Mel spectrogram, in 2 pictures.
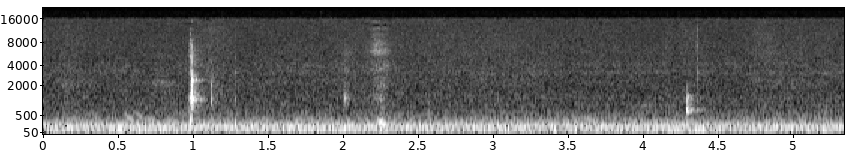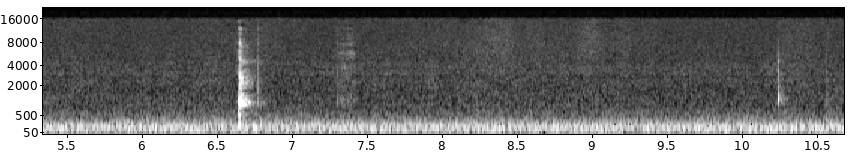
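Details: Two-week-old newborn boy: soft, sharp little catches at irregular intervals over a steady low hum; hiccups.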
